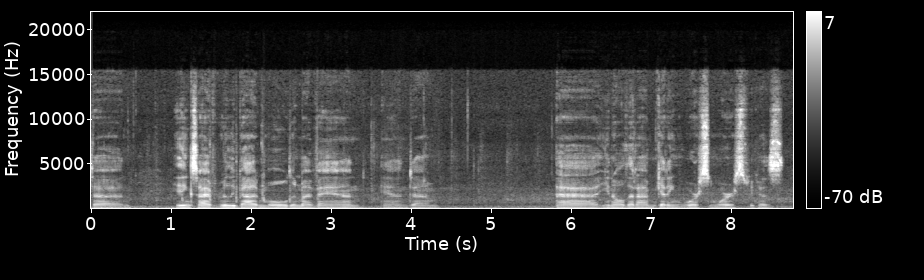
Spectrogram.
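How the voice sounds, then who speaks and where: A man with a stuffy head cold talks casually to his viewers in a low voice. He rambles, filling the gaps with ums and uhs. Faint traffic noise hums behind him. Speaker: vlogger. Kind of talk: casual talk to camera.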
